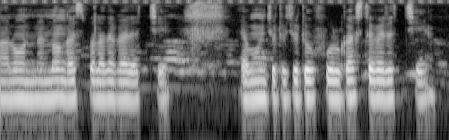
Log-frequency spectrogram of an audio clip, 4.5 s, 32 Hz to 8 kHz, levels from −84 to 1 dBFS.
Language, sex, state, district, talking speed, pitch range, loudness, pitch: Bengali, female, Assam, Hailakandi, 160 wpm, 160-170 Hz, -17 LUFS, 165 Hz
